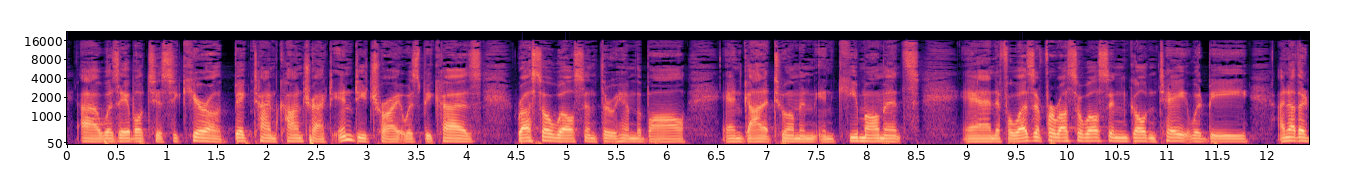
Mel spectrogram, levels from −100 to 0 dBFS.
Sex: male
